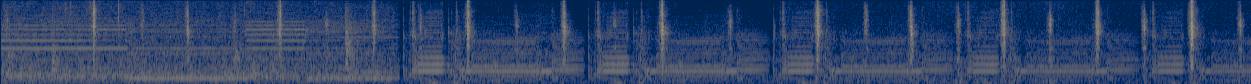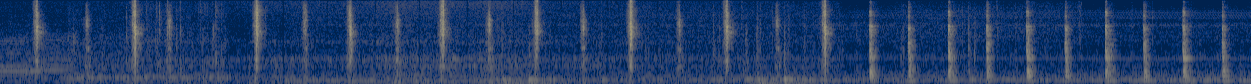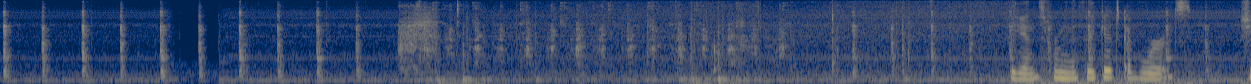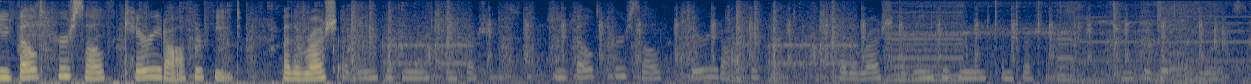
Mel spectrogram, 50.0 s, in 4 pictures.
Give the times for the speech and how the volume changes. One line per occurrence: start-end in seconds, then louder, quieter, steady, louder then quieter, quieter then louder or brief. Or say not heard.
35.1-50.0 quieter.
